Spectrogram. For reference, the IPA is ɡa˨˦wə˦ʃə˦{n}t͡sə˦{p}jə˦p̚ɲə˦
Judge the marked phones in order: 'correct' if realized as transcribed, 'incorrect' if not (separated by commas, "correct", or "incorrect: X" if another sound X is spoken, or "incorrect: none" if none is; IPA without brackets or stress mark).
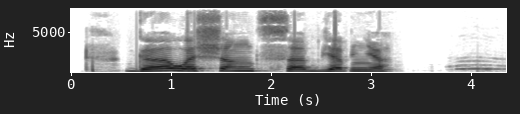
incorrect: ŋ, incorrect: b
